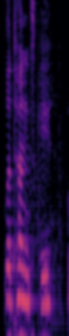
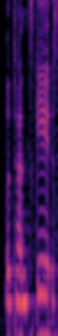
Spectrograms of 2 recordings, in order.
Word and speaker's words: Latunski: So, okay, so this is after Latunski? Is that how you say his name? – Latunski. – Latunski.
